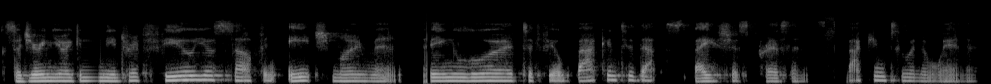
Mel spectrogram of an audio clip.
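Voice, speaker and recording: A woman with a low, gravelly voice leads a guided meditation. She speaks softly and soothingly as a teacher, lingering between phrases. The recording is close and dry, though slightly dull. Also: fairly even intonation, no echo. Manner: gentle, unhurried, with long pauses between phrases. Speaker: yoga nidra meditation teacher.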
